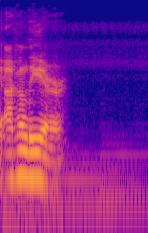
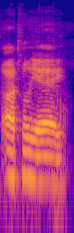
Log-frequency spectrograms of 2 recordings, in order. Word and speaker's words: Atelier: No, it's pronounced Atelier. I believe.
